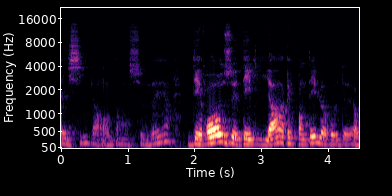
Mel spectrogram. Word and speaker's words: roses: Vous êtes obligé de prononcer le mot rose, mais vous ne pouvez pas réaliser ou difficilement réaliser un temps d'arrêt correspondant à la virgule ici pour prononcer le E du mot rose. Or, vous devez obligatoirement le prononcer, ce E, sinon il va vous manquer une syllabe.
